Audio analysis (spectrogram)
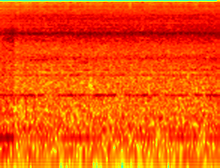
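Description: HCMT train at a Melbourne station platform, a steady low rumble and hum of the standing or slowly moving train with a faint sustained tone, no talk.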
